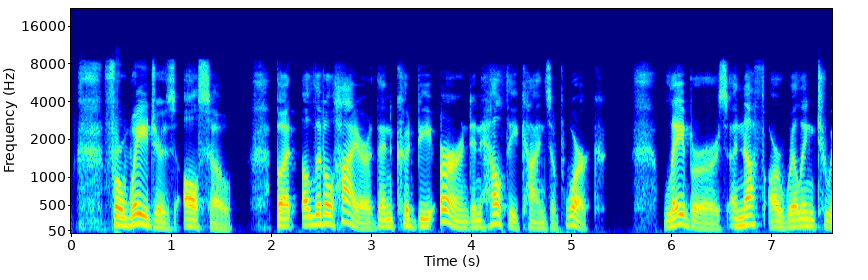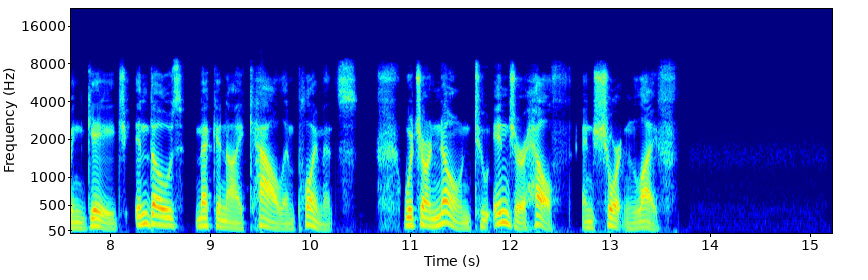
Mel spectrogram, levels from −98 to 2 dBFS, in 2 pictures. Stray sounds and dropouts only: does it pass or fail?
pass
